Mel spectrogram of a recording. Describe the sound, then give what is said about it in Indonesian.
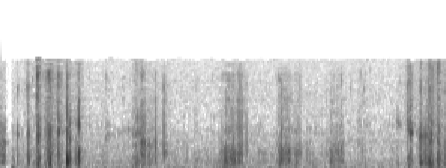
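Crunchy chewing as someone tastes a sample of a small business's food product, a quick flurry of crisp crackling bites at first, then slower, softer munching in irregular bursts with no talking. “Oh iya, ini contohnya Pak, silahkan nyicipi Pak, enak kok.”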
